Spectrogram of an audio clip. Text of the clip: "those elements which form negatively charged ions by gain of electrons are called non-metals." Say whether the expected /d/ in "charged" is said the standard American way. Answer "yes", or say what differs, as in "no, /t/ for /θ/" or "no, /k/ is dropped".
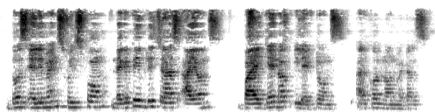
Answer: no, /d/ is dropped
